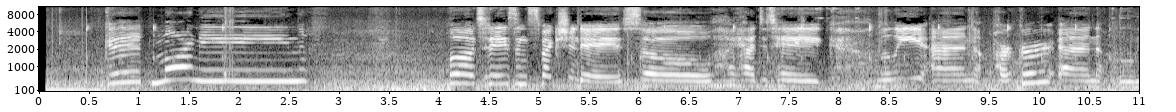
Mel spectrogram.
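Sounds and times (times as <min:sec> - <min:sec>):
car road and engine rumble: 0:00.1 - 0:11.0.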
